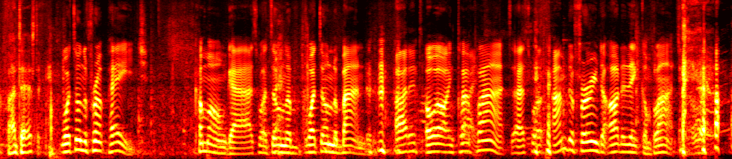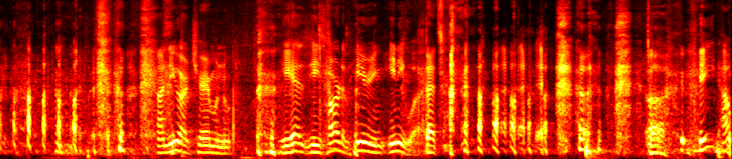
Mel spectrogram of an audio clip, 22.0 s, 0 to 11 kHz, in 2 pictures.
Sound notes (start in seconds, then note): 10.3 laughter from the audience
